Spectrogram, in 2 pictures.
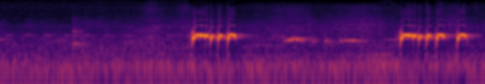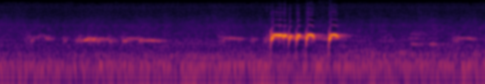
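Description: Zebra dove (perkutut) cooing: three song phrases, each a quick stuttering run of clipped, ringing notes, about two seconds apart at first and then after a longer gap.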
